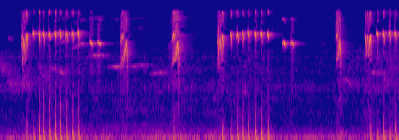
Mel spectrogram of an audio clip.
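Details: Konin lure call used to bring birds close: three bursts of fast, high, rattling trills, each about a second long, separated by brief chirps and thin whistles.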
